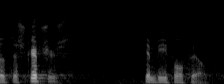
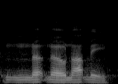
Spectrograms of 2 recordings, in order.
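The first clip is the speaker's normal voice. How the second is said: fearful denial; 4 semitones lower, 7 dB quieter than usual. Acted. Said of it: "He responds out of fear".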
